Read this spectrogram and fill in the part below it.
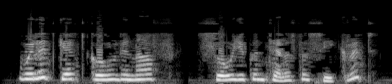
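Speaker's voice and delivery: anxious, worried tone with very high pitch. A listener asks the one explaining a question, anxiously. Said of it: "Hal said anxiously".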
